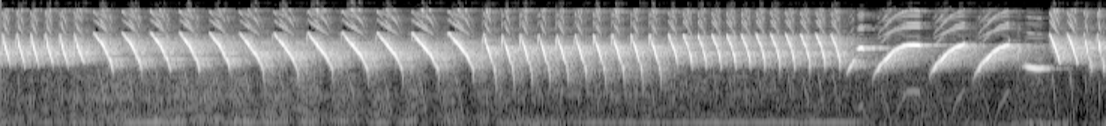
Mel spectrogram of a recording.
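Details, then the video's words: Loud canary song of fast repeated downswept notes, speeding into a tight high trill, then breaking into a few slower, rising-falling whistled slurs before another quick trill begins. "kenari gacor"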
